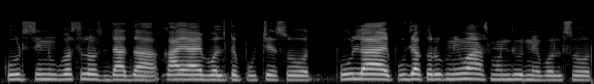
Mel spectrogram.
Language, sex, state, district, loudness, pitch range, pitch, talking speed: Halbi, female, Chhattisgarh, Bastar, -25 LUFS, 210-235 Hz, 225 Hz, 190 wpm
